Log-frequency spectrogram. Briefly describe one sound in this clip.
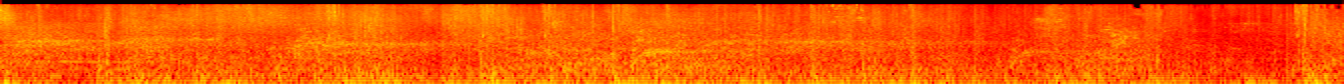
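Explosions boom in a game.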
